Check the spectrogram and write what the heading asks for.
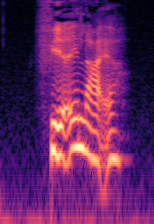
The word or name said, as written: ferielejr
